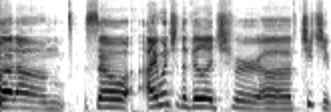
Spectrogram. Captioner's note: none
